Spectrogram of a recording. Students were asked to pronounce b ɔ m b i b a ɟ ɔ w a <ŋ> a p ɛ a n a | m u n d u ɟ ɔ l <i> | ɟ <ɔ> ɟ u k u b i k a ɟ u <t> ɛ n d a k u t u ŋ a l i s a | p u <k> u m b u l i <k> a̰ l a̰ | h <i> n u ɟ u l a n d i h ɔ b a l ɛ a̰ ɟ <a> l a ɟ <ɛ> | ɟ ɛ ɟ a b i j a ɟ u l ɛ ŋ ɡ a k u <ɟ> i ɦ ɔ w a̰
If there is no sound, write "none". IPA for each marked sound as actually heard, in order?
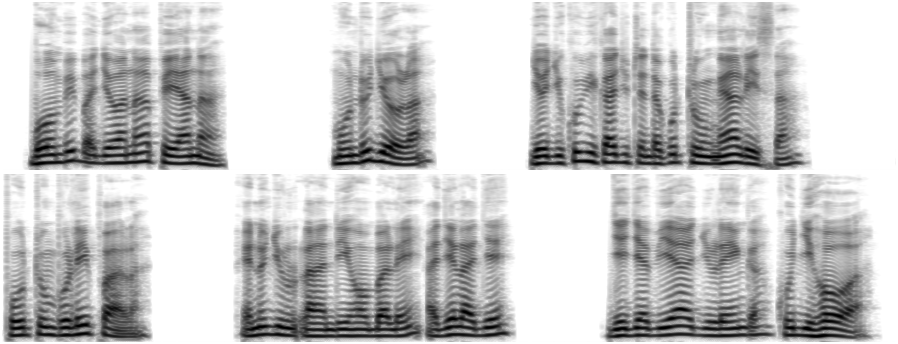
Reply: n, a, ɔ, t, t, p, ɛ, ɛ, ɛ, ɟ

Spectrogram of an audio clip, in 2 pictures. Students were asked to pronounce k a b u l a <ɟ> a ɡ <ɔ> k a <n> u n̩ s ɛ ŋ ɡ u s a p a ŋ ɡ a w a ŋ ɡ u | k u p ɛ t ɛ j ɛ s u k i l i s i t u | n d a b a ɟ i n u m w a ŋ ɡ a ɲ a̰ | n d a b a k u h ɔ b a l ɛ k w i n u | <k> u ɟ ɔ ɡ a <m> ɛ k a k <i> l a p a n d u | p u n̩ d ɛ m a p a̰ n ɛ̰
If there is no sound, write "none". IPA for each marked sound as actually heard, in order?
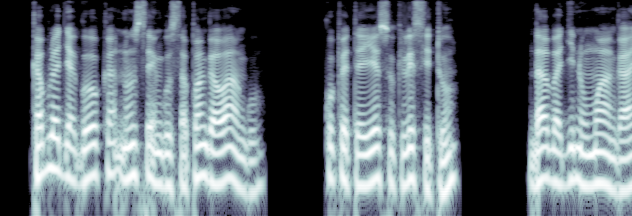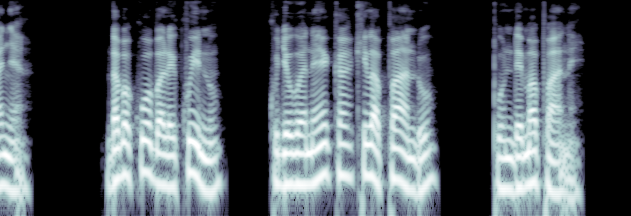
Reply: ɟ, ɔ, n, k, n, i

